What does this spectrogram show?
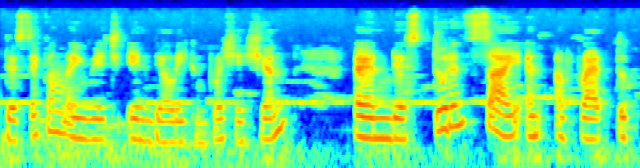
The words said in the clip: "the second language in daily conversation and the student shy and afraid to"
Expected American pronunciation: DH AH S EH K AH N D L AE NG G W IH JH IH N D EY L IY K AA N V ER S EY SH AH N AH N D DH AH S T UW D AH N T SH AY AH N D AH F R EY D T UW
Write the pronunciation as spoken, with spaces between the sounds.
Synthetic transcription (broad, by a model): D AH S EH K AH N D L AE NG G W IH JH IH N D EY L IY K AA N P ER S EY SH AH N AH N D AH S T UW D AH N T S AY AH N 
